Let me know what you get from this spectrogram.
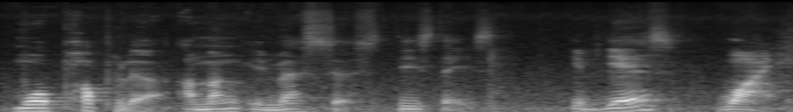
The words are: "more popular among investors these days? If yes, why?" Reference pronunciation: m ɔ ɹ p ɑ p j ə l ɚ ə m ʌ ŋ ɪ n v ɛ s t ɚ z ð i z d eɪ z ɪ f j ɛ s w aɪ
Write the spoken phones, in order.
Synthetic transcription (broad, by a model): m ɔ p ɑ p j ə l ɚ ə m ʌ ŋ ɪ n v ɛ s t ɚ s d i s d eɪ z ɪ f j ɛ s w aɪ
